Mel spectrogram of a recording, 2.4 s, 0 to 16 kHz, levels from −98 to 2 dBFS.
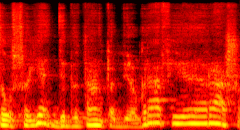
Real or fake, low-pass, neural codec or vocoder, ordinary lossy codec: fake; 14.4 kHz; codec, 44.1 kHz, 7.8 kbps, Pupu-Codec; AAC, 96 kbps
